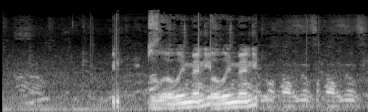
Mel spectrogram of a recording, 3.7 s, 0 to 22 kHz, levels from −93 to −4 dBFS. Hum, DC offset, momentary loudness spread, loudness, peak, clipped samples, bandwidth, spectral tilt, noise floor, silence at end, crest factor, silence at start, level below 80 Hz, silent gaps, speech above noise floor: none; under 0.1%; 22 LU; -18 LUFS; -4 dBFS; under 0.1%; 15 kHz; -6.5 dB/octave; -38 dBFS; 0.05 s; 16 dB; 0.05 s; -44 dBFS; none; 21 dB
